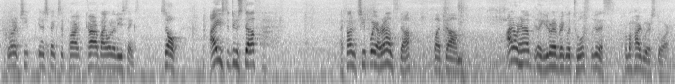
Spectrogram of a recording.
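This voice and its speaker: A high-pitched man mumbles at a moderate pace, with long, frequent pauses. Noticeable background noise runs underneath. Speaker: auto body restorer. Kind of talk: casual tutorial. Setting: workshop. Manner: mumbling.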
